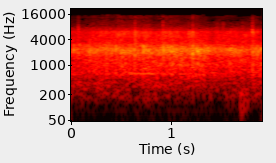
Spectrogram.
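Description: Applause from an audience at an International Women's Day event, a steady uniform patter of many hands clapping without a break.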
